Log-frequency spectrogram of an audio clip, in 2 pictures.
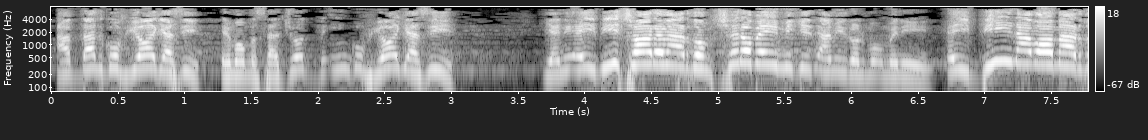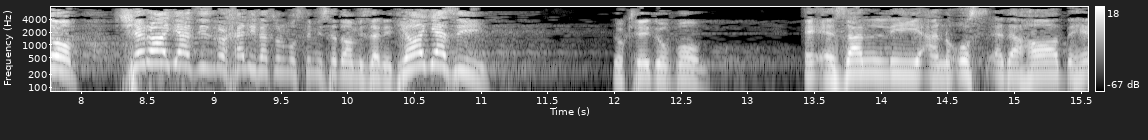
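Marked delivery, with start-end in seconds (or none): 3.7-11.1 higher, louder fiery rebuke to the crowd; impassioned pulpit cry; preaching at full force. Acted. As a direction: preach it hard, pleading with the people.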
